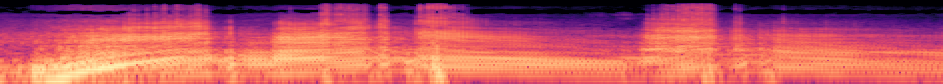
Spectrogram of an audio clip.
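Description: Exhaust pops and crackles after the revs.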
